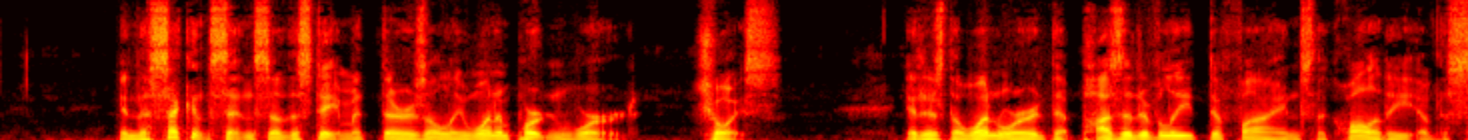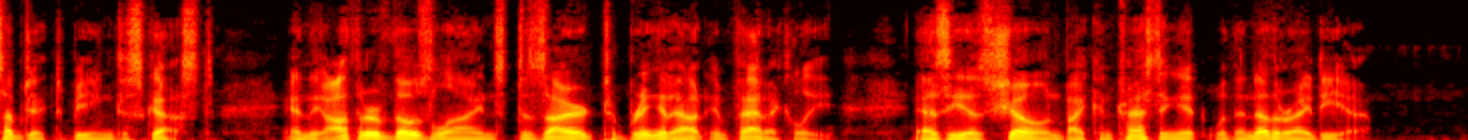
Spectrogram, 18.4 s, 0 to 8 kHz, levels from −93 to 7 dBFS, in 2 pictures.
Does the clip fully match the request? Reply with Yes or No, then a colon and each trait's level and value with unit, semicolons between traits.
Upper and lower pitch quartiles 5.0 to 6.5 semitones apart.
Yes: wide, 5.6 semitones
